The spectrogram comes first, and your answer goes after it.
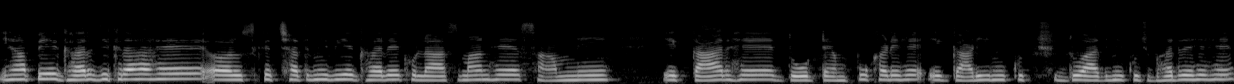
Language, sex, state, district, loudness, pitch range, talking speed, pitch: Hindi, female, Goa, North and South Goa, -24 LUFS, 200-220 Hz, 170 wpm, 210 Hz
